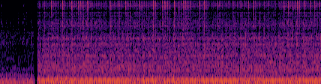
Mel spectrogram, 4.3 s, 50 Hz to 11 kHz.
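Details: 1985 Honda Spree two-stroke scooter, after cleaning out a carbon-plugged muffler that had caused bogging and no power: starts quickly, then a steady buzzy run picks up cleanly on throttle with no stumbling or misfire; healthy.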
